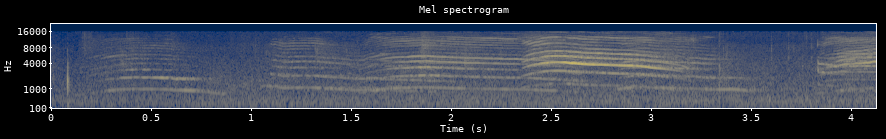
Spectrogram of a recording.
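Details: Four-week-old kittens mewing in a steady run of clear, high-pitched calls, each rising then falling, some overlapping as several kittens cry at once, loudest in the middle stretch; quiet room background.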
